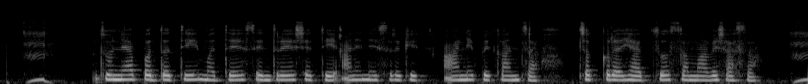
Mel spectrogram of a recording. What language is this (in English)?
Marathi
